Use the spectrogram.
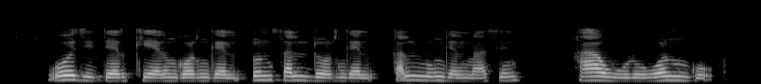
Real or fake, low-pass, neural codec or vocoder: real; 5.4 kHz; none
